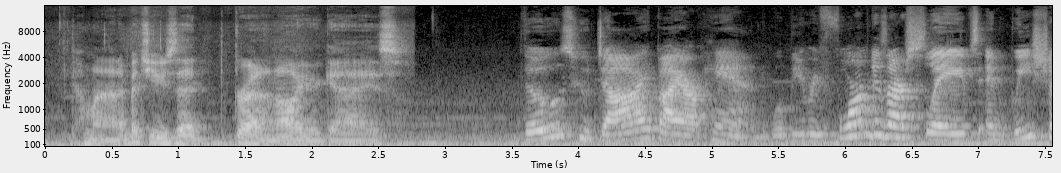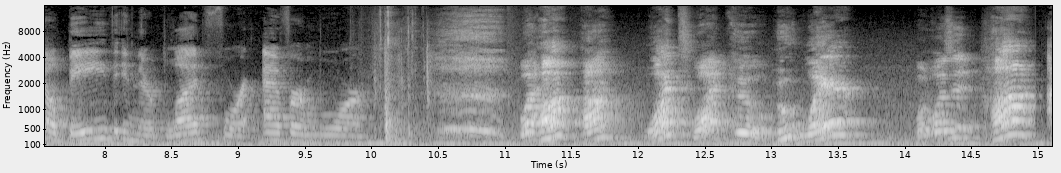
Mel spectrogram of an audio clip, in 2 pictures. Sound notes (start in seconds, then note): 10.4 Shaina gasps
